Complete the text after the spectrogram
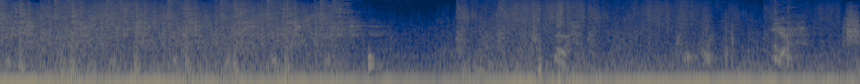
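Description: A gun fires rapid bursts of fiery blasts.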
